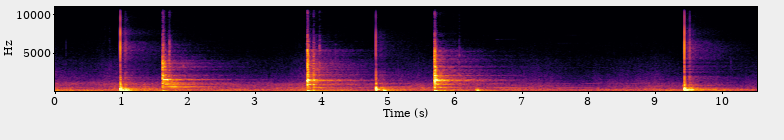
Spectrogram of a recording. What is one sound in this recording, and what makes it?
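A metal canister clatters and rolls on a hard floor.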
